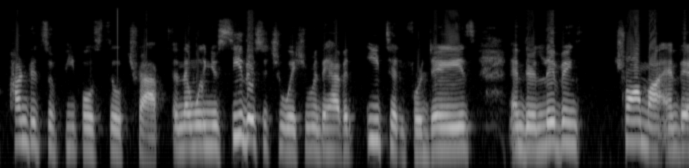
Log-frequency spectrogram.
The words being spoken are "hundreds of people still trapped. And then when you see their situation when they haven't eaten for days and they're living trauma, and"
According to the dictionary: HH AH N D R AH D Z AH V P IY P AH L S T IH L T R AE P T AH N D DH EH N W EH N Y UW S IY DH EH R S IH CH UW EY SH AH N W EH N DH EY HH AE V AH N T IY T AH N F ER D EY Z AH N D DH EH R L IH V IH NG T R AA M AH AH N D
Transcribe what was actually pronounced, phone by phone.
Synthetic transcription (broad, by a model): HH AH N D R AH D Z AH V P IY P L S T IH L T R AE P T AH N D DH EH N W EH N Y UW S IY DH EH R S IH CH UW EY SH AH N W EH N DH EY HH AE V AH N T IY T AH N F ER D EY Z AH N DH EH R L IH V IH NG T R AA M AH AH N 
